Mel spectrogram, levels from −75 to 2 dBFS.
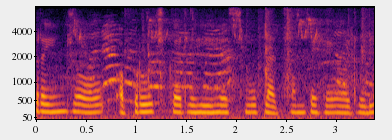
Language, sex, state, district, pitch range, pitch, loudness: Hindi, female, Maharashtra, Mumbai Suburban, 185-200 Hz, 190 Hz, -16 LUFS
